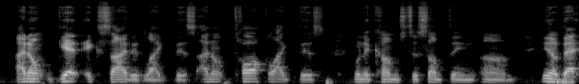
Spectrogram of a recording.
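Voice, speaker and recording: With an American accent, a man speaks at a moderate pace in a bright, sharp tone. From New York (New Rochelle). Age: 60s. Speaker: entrepreneur and educator. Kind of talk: interview. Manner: halting.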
